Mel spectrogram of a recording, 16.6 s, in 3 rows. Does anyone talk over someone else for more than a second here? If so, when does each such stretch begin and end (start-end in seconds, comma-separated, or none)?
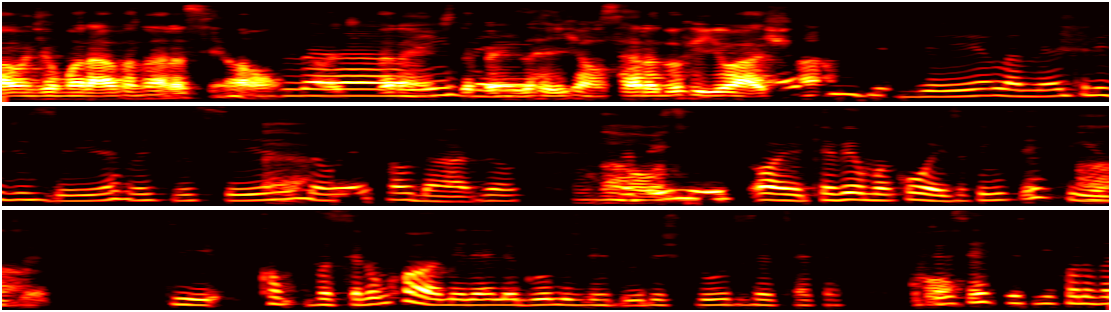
1.4-2.7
